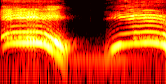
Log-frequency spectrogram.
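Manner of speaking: shrill, very high screaming goblin voice. Narrating a game, voicing a goblin who screams at the players, goblin screaming. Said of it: "And he's screaming at you".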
